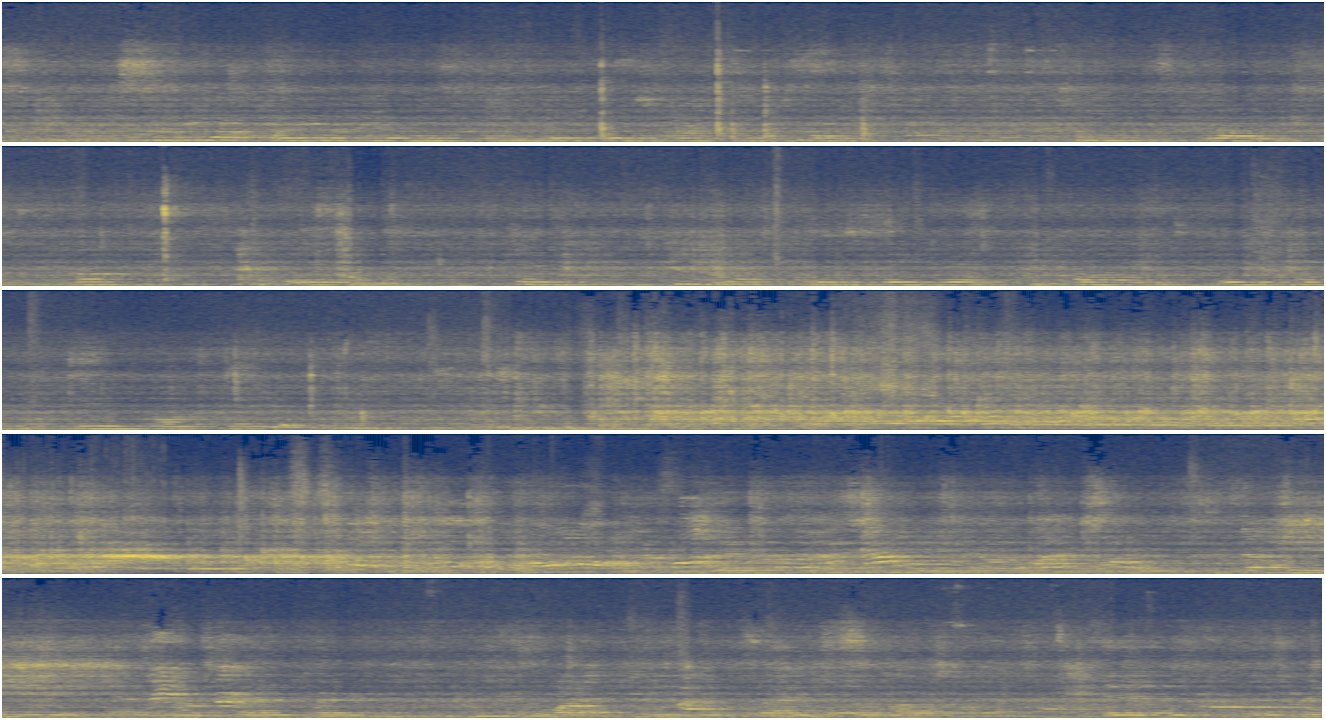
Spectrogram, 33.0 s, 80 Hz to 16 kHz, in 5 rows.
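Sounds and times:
child reading over pa system: 0.0s - 16.1s, 19.7s - 33.0s
room noise: 0.0s - 33.0s.

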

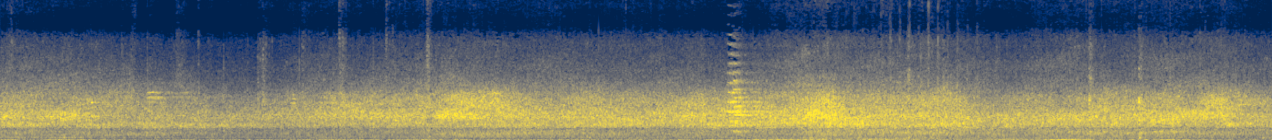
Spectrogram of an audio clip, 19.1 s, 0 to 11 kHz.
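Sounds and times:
low rumble of city street: 0.0s - 19.0s.

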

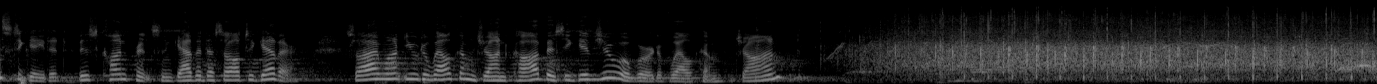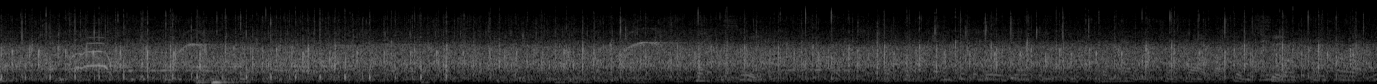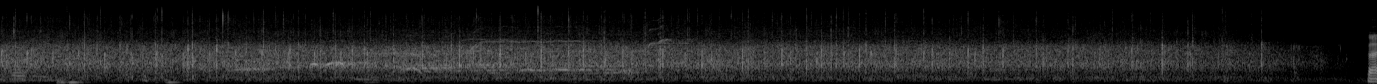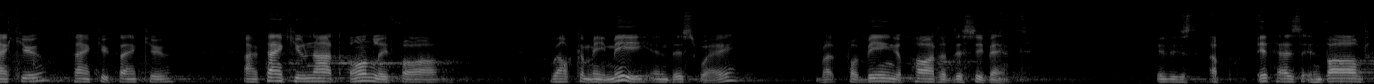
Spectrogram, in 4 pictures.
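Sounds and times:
audience applauding: 8.2s - 41.0s.

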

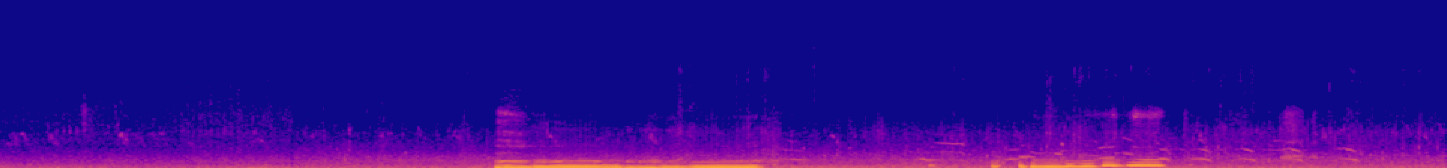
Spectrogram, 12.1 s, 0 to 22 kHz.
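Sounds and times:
person humming a tune: 4.2s - 6.5s, 8.3s - 9.8s.

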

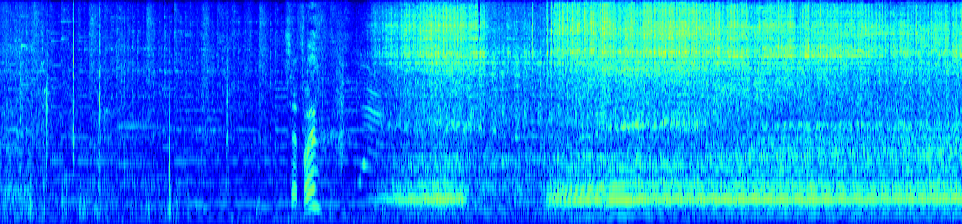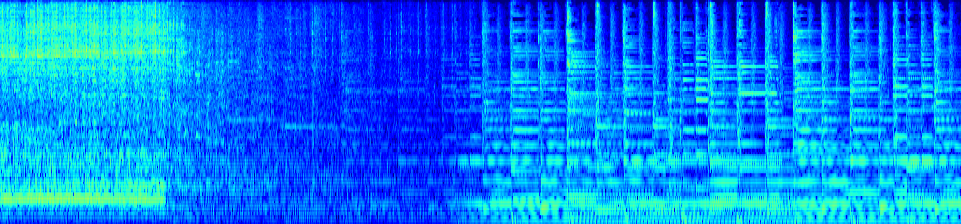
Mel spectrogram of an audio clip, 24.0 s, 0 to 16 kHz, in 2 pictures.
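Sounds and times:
small engine revving: 0.0s - 24.0s.

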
